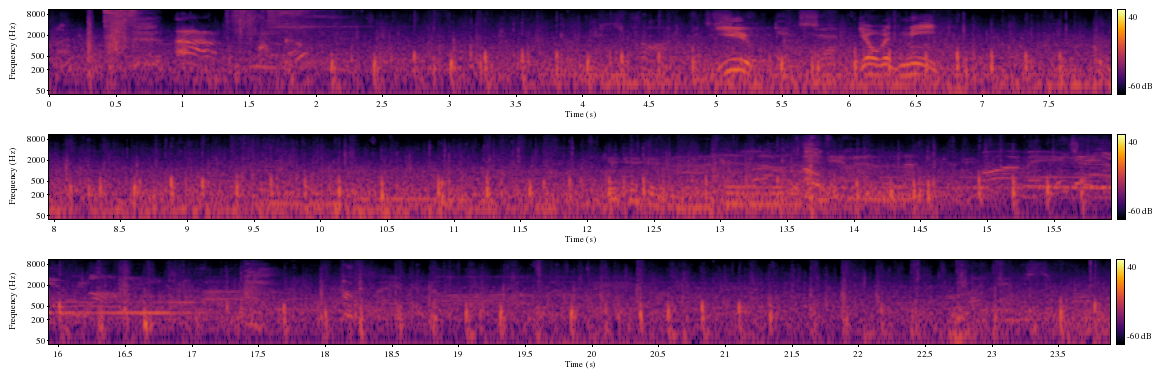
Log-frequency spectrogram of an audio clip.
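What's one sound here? Running footsteps patter quickly on cobblestones.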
